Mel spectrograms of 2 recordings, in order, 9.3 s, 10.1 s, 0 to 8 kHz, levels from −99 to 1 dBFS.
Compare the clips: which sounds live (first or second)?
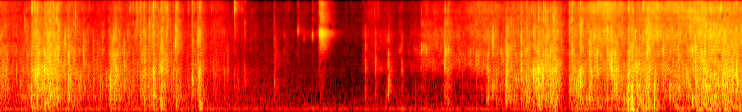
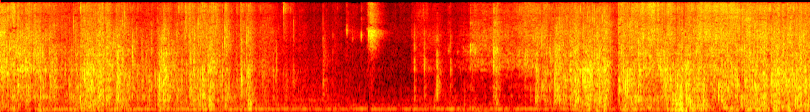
second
